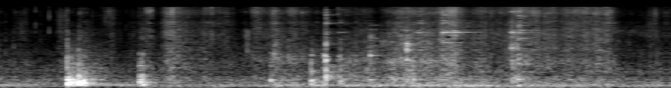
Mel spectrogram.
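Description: Steel motorcycle transmission gears from a Honda Mega Pro clinking against each other, with plastic-bag rustling and crackling, as the gear set is handled inside a bag. There are scattered short clicks.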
